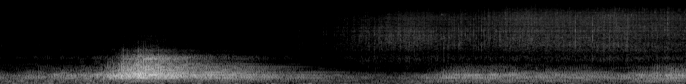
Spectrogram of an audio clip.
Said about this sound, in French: Donc, on a le connu bâton de pluie. Le bâton de pluie qui porte bien son nom.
